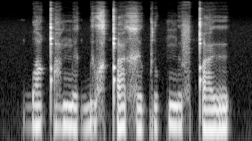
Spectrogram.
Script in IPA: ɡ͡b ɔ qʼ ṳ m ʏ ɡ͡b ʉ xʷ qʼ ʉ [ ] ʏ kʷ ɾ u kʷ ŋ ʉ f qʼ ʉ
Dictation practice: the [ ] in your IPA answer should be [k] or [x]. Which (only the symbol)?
x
